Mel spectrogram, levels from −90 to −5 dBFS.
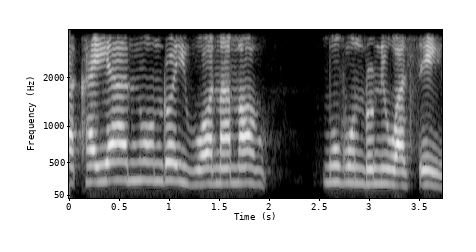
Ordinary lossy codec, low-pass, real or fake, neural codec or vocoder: AAC, 32 kbps; 3.6 kHz; fake; codec, 16 kHz, 4.8 kbps, FACodec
